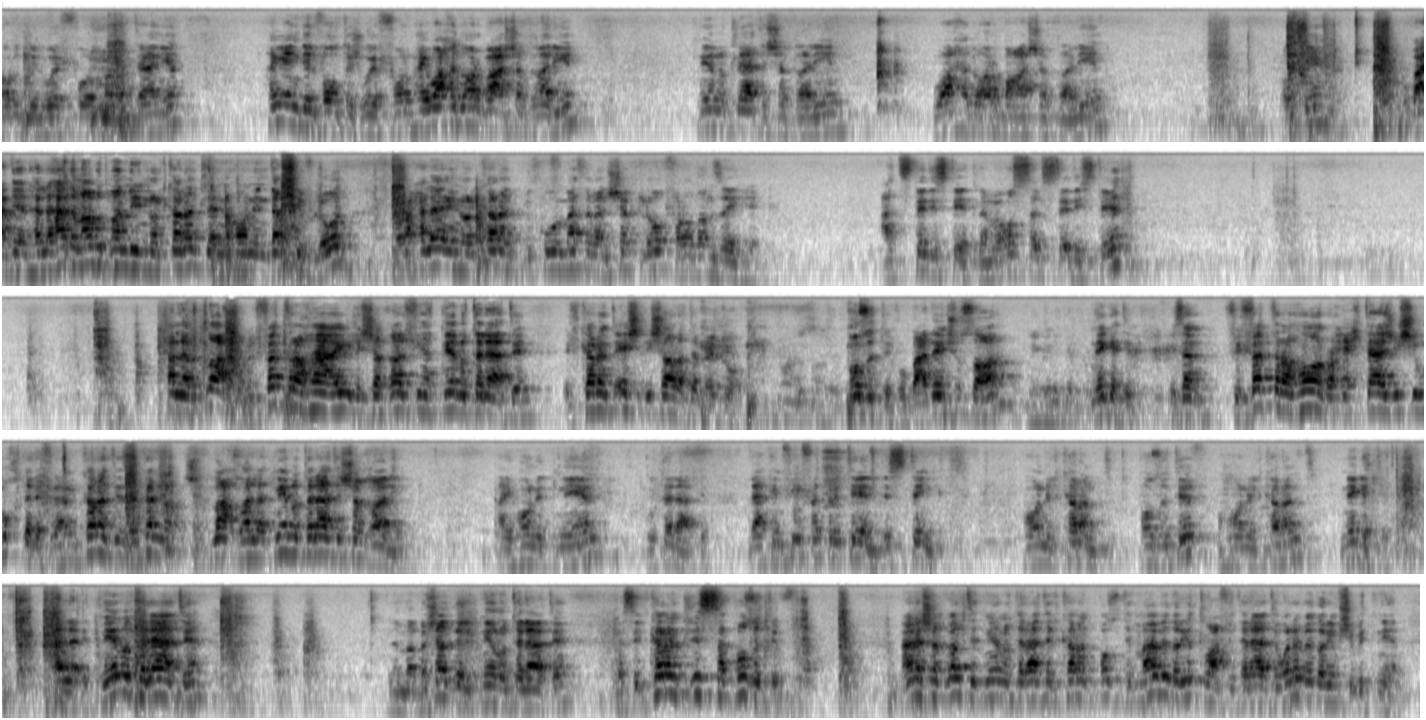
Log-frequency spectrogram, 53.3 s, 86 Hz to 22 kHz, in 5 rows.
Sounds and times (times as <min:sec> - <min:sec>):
Speech: 0:00.0 - 0:01.4, 0:02.0 - 0:04.4, 0:05.2 - 0:06.4, 0:07.0 - 0:08.4, 0:09.6 - 0:16.5, 0:17.2 - 0:19.2, 0:22.5 - 0:35.1, 0:35.7 - 0:44.2, 0:45.5 - 0:48.7, 0:49.4 - 0:53.2.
